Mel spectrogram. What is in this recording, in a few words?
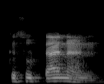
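"kesultanan", Malay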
